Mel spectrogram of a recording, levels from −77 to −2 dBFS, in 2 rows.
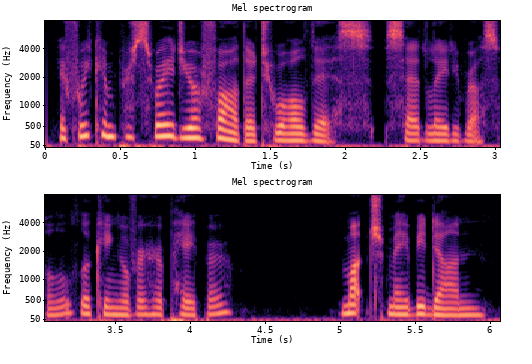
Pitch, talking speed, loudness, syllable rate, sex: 175 Hz, 200 wpm, -19 LUFS, 5.4 syllables/s, female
